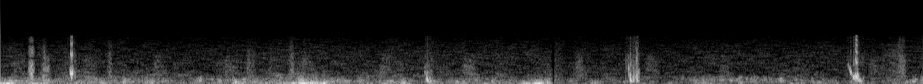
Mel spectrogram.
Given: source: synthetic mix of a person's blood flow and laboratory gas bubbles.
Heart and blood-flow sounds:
Doppler ultrasound of blood flow; subclavian vein
0.67-0.76 s: bubbles
4.23-4.35 s: bubbles
6.25-6.40 s: bubbles
8.46-8.64 s: bubbles
From the record:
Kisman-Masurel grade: 123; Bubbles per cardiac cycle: 1 to 2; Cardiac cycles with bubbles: 10 to 50%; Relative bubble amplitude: loud (0.450 to 0.775); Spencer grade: 2 (many but less than half of the cardiac periods contain bubble signals, singularly or in groups); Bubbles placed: anywhere in the cardiac cycle

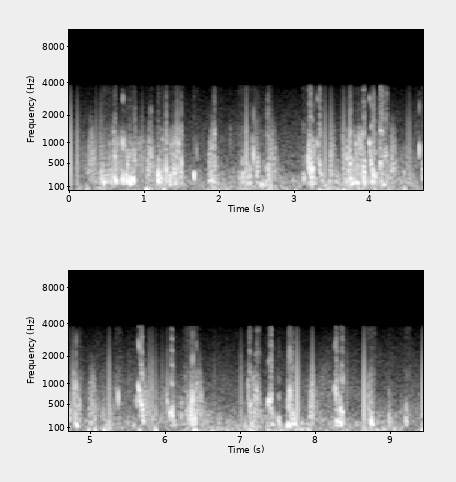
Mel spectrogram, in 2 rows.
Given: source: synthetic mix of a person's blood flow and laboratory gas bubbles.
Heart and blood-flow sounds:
Doppler ultrasound of blood flow; subclavian vein
0.39-0.90 s: bubbles
1.06-1.12 s: bubbles
1.16-1.53 s: bubbles
1.64-1.73 s: bubbles
1.89-1.99 s: bubbles
2.14-2.16 s: bubbles
2.25-2.70 s: bubbles
3.10-3.41 s: bubbles
3.62-4.28 s: bubbles
4.64-4.90 s: bubbles
5.33-5.41 s: bubbles
5.59-5.78 s: bubbles
5.98-6.45 s: bubbles
7.08-7.27 s: bubbles
7.33-7.46 s: bubbles
7.50-7.54 s: bubbles
7.60-7.77 s: bubbles
8.23-8.40 s: bubbles
8.68-8.80 s: bubbles
8.96-9.04 s: bubbles
9.18-9.27 s: bubbles
From the record:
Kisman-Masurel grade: 232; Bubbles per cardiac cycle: several, 3 to 8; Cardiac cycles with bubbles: 50 to 99%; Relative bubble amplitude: moderate (0.250 to 0.450); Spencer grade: 3 (all of the cardiac periods contain showers or single bubble signals, but not dominating or overriding the cardiac motion signals); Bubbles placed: anywhere in the cardiac cycle

